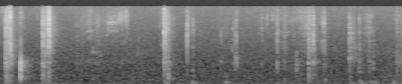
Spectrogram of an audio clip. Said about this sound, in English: Today's card reading comes from the Wisdom of the Oracle deck by Colette Baron-Reed. I'm going to go ahead and shuffle the cards now, and let's just see what messages the angels have to say to us for this week.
